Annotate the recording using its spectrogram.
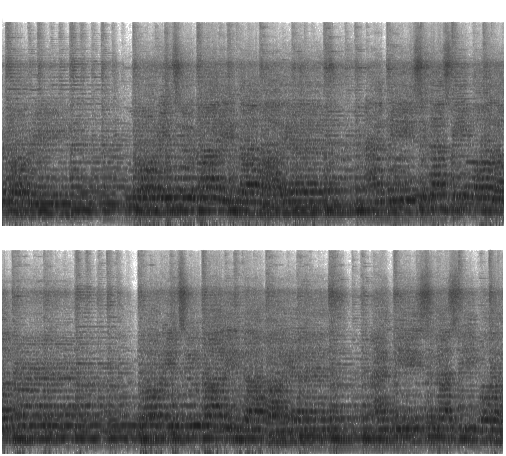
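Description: A choir singing a church hymn, with sustained notes held throughout.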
